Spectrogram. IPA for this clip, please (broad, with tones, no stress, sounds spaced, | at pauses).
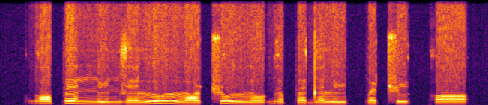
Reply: ɡ ɔ˧ p ɘ˥˩ nː ʉ˩ n z ɘ˩ lː u˥ lː ɔ˩ ʈ͡ʂ u˥˩ lː o˩˥ ɡ ə˧ p ə˩ d ə˧ l ʉ˩˥ pː ə˩ ʈ͡ʂ ʉ˥˩ kː ɔ˥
